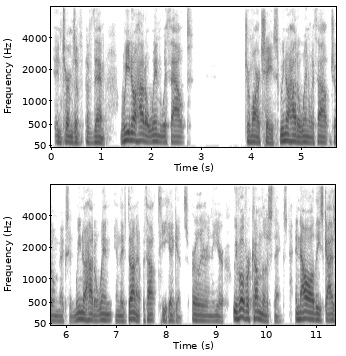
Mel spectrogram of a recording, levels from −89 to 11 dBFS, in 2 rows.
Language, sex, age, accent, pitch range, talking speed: English, male, 20-39, American, 115-135 Hz, 240 wpm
